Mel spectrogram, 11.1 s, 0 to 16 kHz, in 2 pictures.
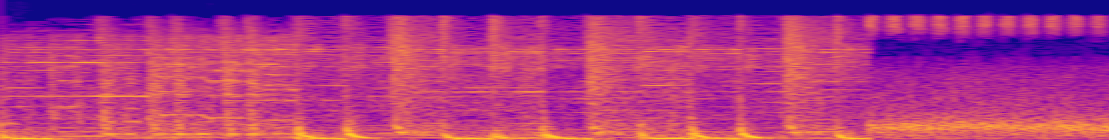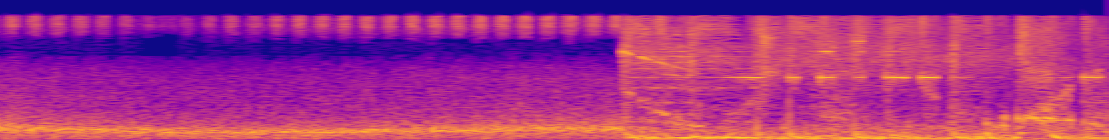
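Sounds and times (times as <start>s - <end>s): fluttering electronic rushing noise: 3.0s - 11.0s.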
